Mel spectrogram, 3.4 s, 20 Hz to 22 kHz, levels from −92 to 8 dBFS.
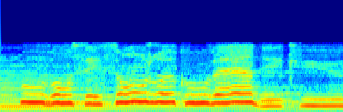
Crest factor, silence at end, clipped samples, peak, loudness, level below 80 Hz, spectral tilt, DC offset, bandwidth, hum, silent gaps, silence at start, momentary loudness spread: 10 dB; 0 s; under 0.1%; -2 dBFS; -14 LUFS; -52 dBFS; -9.5 dB/octave; under 0.1%; 5.4 kHz; none; none; 0 s; 8 LU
